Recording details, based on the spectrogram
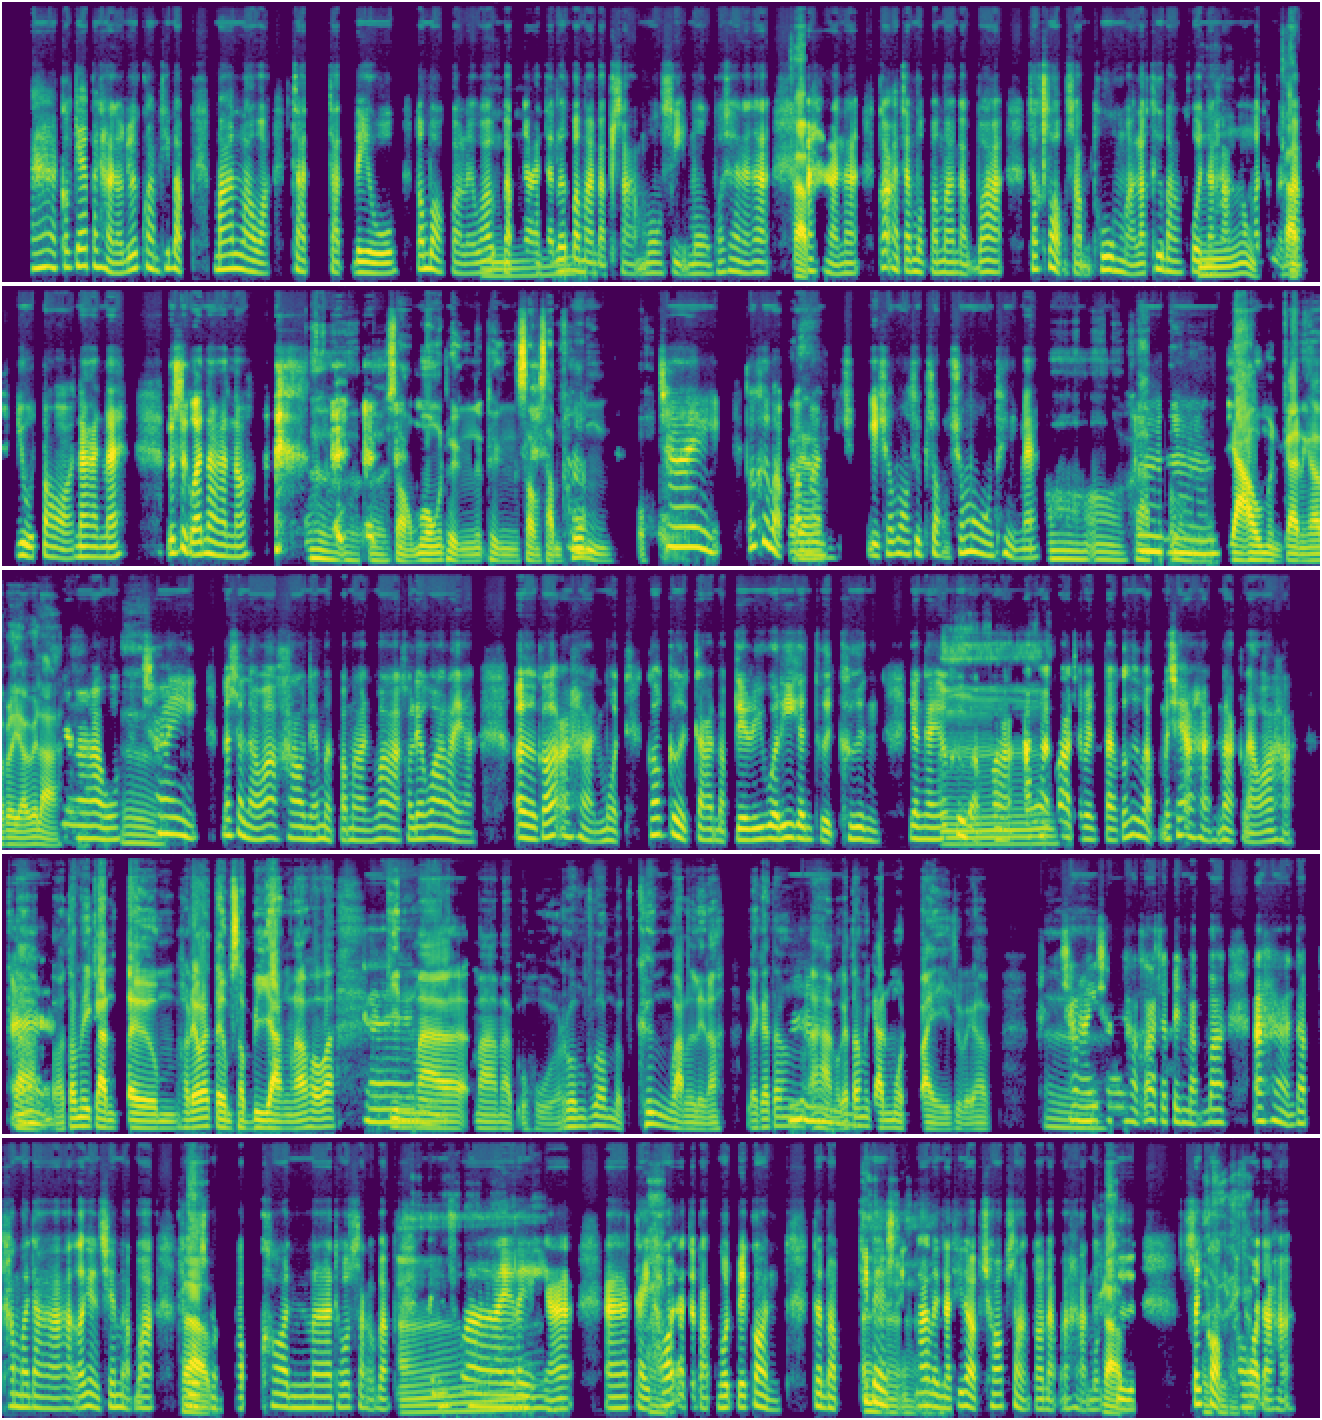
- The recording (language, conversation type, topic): Thai, podcast, เคยจัดปาร์ตี้อาหารแบบแชร์จานแล้วเกิดอะไรขึ้นบ้าง?
- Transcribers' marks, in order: chuckle; drawn out: "อ๋อ"; in English: "เบสิก"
